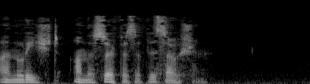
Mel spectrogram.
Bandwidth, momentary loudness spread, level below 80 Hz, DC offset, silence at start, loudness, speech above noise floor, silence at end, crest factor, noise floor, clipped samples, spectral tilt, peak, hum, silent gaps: 10.5 kHz; 8 LU; -56 dBFS; under 0.1%; 0 s; -27 LUFS; 33 dB; 1.05 s; 18 dB; -61 dBFS; under 0.1%; -3.5 dB/octave; -12 dBFS; none; none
